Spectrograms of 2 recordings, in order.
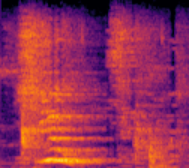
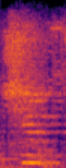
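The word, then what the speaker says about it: Chut: words to describe a person the word is Cho that's right ladies and gentlemen Cho let's all say it together 1 2 3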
